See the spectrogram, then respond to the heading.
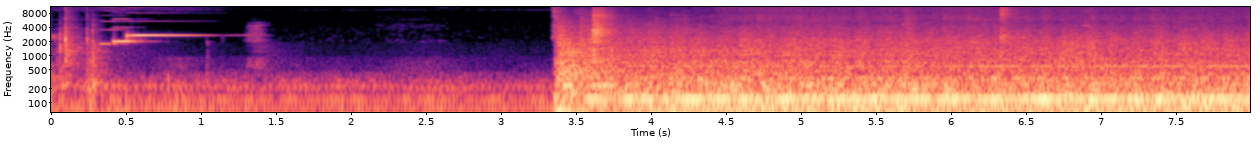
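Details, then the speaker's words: Samsung front-load dryer after heating element replacement, timed dry on medium heat, top cover off: control beeps, a clunk, then smooth, even low tumbling hum with no error code. Normal running. "it is running so that's a good sign it's not throwing any kind of error code"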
